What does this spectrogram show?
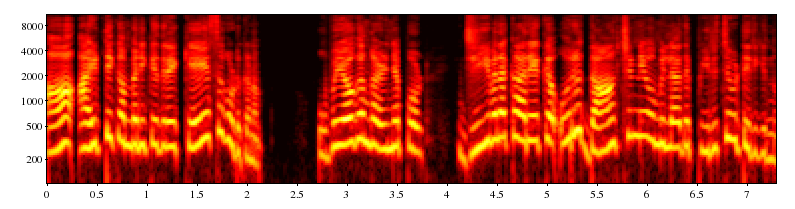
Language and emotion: Malayalam, angry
